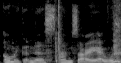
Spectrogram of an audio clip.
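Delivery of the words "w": ordinary delivery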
